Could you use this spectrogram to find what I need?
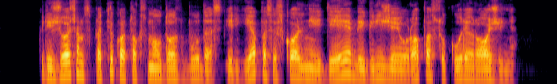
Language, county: Lithuanian, Šiauliai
